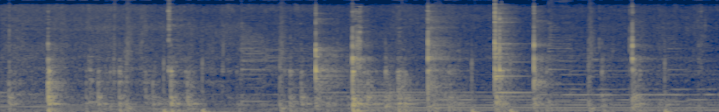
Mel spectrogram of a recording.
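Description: Steel spoon stirring a thick onion, tomato and spice masala frying in oil in a black frying pan. The spoon scrapes and clacks against the pan irregularly, the loudest strikes about three and five seconds in, over a light sizzle.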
